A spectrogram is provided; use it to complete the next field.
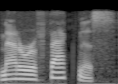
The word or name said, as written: matter-of-factness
